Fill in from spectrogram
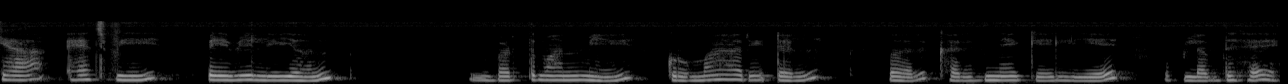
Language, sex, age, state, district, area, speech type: Hindi, female, 45-60, Madhya Pradesh, Chhindwara, rural, read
